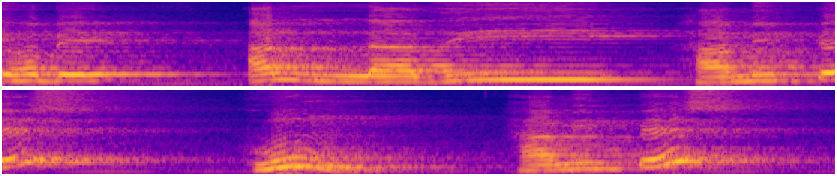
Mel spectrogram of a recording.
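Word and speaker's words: الذي: উচ্চারণ কি হবে? আল্লাযী।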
